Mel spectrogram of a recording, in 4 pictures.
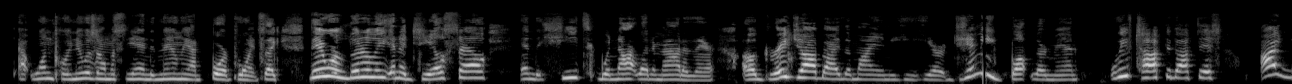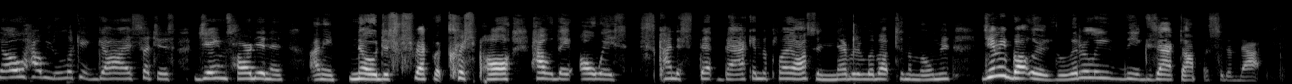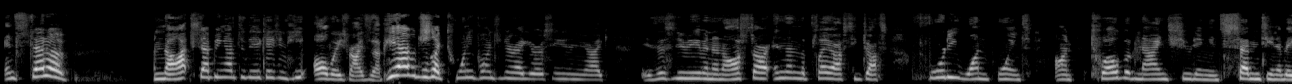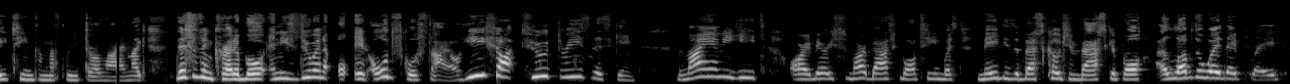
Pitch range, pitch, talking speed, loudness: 230-295 Hz, 255 Hz, 215 wpm, -23 LUFS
